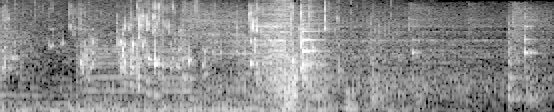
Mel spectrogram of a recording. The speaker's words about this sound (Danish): bliver fyldt. Nej. Og tømt. Fantastisk lyd. Det lyder fuldstændig som vand. Det lyder så radiofonisk.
